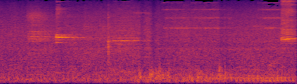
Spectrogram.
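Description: Street traffic noise: a steady low rumble that grows slightly louder, with a few short high-pitched squeaks in the first two seconds.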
